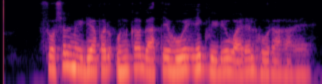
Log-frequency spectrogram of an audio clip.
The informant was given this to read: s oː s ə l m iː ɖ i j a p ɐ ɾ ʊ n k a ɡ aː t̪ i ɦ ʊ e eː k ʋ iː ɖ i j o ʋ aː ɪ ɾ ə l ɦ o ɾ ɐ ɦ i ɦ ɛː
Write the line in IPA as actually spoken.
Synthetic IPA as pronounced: s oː ʃ ə l m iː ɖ i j a p ɐ ɾ ʊ n k a ɡ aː t̪ e ɦ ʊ e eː k ʋ iː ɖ i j o ʋ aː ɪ ɾ ə l ɦ o ɾ ɐ ɦ a ɦ ɛː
